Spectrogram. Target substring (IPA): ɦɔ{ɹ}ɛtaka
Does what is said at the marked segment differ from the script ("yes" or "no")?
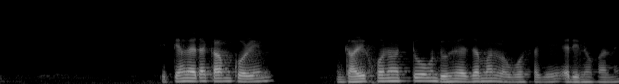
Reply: yes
